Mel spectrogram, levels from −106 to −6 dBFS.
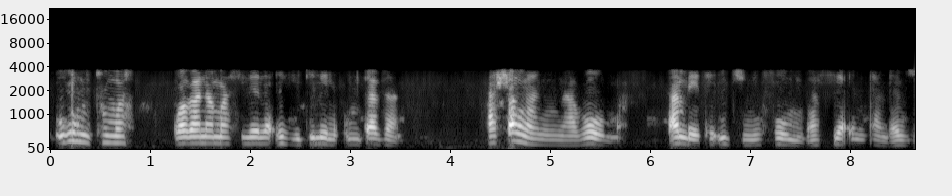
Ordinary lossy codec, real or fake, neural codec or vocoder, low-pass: none; fake; codec, 16 kHz, 4 kbps, X-Codec, HuBERT features, trained on balanced general audio; 3.6 kHz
